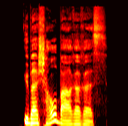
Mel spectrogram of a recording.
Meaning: strong/mixed nominative/accusative neuter singular comparative degree of überschaubar
- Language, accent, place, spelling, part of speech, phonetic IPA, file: German, Germany, Berlin, überschaubareres, adjective, [yːbɐˈʃaʊ̯baːʁəʁəs], De-überschaubareres.ogg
